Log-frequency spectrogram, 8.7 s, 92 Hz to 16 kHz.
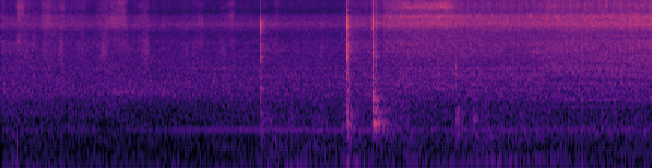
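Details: Mercedes W204 idling, worse after warm-up, with a thin steady whine from the power steering pump due to low fluid; belt and pulley replacement didn't help, topping off the fluid fixed it.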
